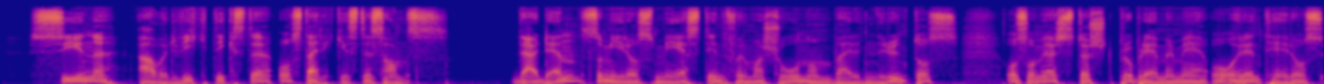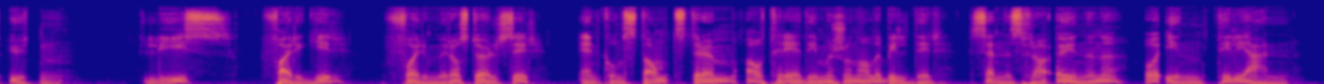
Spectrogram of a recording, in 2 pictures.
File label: Norwegian Male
